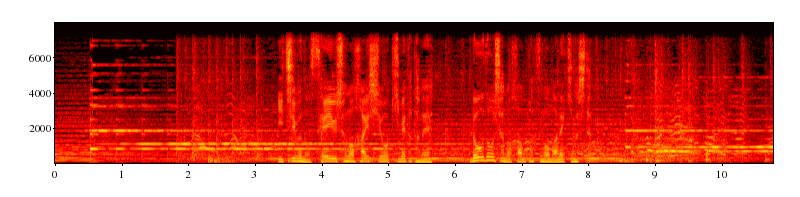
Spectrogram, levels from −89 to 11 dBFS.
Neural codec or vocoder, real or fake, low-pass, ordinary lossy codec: none; real; 7.2 kHz; none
